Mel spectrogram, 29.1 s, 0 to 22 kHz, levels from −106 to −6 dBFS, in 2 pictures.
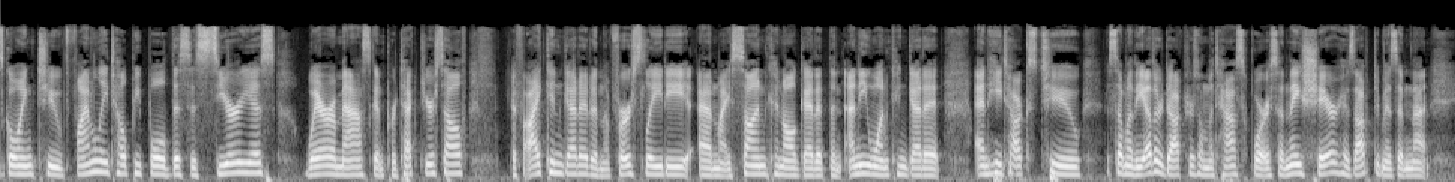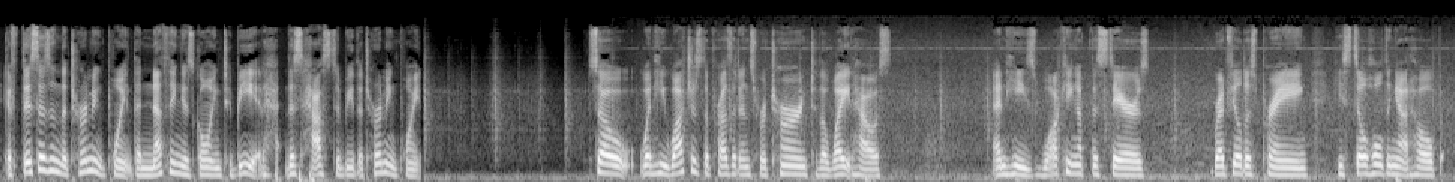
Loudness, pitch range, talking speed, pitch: -18 LUFS, 160-190 Hz, 205 wpm, 175 Hz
